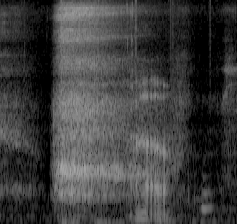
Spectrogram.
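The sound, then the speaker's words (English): A person takes a deep breath: one long, loud, breathy rush of air lasting just over a second. A short, faint vocal sound follows it. “Taking deep breaths.”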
